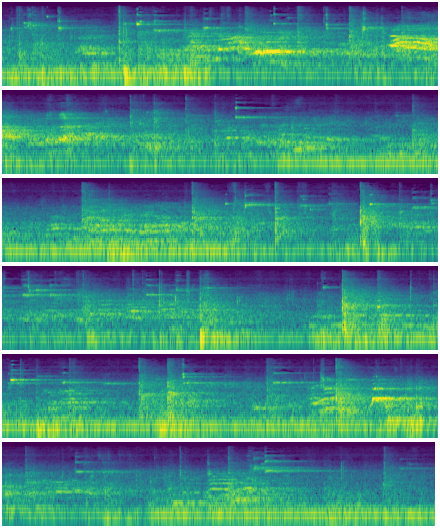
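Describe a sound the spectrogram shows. Shuttlecocks are struck with rackets in sharp pops, echoing through a large hall.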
